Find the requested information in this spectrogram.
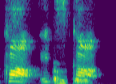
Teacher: அந்த கார் அப்படின்னு சொல்றது வந்து அந்த ஆரை வந்து நாங்க உச்சரிக்க கூடாது. ஆரை நாங்கள் உச்சரிக்க கூடாது. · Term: சைலண்டா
